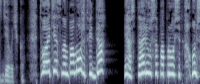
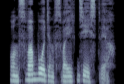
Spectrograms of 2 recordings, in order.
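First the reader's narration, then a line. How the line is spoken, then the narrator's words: Muffled, hollow voice. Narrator (Russian): глухо сказал Ник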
